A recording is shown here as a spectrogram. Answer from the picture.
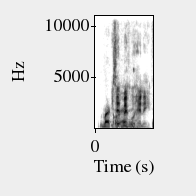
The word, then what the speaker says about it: McElhenney: I don't know how to say his surname, but that's, yeah, is it McElhenney? Yeah. Fine.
